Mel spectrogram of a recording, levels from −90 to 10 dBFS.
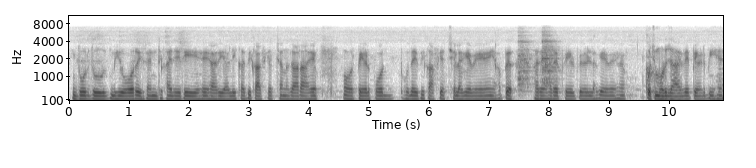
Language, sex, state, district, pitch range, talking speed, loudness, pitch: Hindi, male, Bihar, Sitamarhi, 125-135 Hz, 215 wpm, -27 LUFS, 130 Hz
